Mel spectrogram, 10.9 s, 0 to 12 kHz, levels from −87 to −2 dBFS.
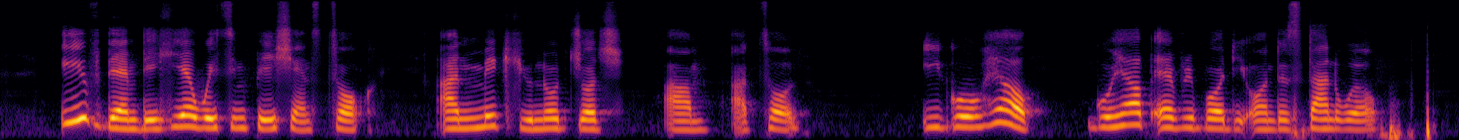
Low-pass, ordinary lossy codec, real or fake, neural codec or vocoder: none; none; fake; codec, 24 kHz, 1.2 kbps, DualCodec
